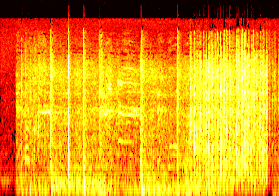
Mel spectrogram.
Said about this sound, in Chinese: 烟火伫天顶线开，色彩真水。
